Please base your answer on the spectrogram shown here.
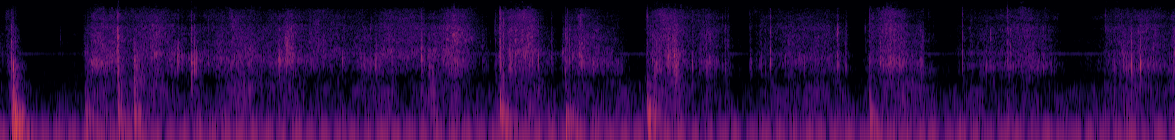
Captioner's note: drawing cards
